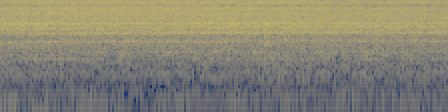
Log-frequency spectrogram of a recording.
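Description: Tomatoes dropped into hot tempered masala on a lowered gas flame give a steady, close, loud hissing sizzle that holds evenly throughout with no talking.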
